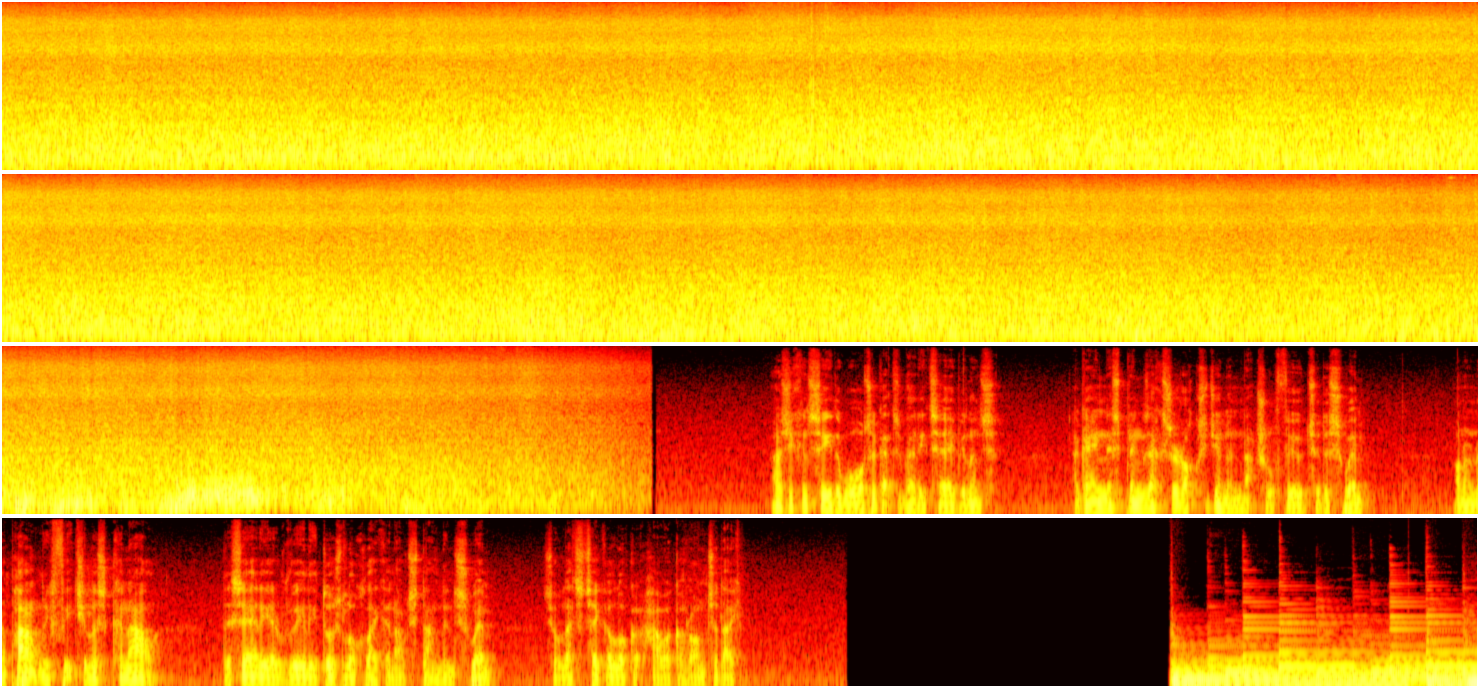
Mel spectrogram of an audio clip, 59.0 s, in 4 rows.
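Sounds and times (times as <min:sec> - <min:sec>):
water gushing through sluice gates: 0:00.0 - 0:36.0.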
